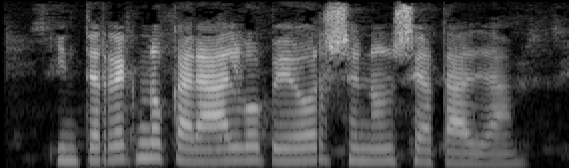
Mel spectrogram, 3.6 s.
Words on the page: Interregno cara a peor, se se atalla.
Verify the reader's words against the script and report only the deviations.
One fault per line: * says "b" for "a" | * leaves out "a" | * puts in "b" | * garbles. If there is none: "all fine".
* puts in "algo"
* puts in "non"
